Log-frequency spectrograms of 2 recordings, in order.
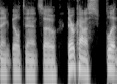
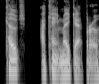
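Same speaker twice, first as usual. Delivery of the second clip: put-on, laid-on country-boy accent; 2 semitones lower than usual. Coach telling a story, quoting a player who refuses the play, country accent. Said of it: "with this country accent and goes".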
